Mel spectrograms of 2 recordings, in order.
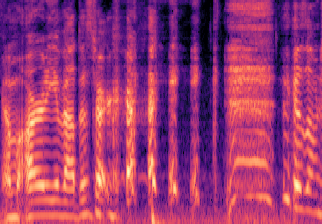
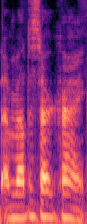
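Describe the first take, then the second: First: Laughing through tears. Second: Said in the usual way. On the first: Real, not acted. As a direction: voice rising into a teary laugh, a little higher.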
